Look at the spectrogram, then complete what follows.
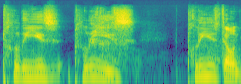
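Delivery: acted out, frantic, panicked, desperate pleading under pressure. Retelling a hard fight about to be lost: imitating own panicked pleading. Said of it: "I started to panic".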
